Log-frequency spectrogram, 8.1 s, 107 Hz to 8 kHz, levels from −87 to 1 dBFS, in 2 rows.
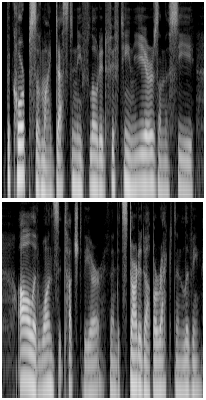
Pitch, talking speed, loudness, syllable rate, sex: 125 Hz, 185 wpm, -21 LUFS, 4.7 syllables/s, male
